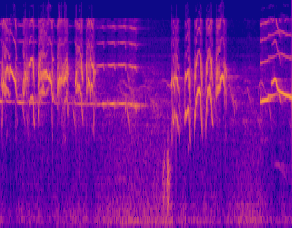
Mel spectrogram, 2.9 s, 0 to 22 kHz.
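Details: {'caption': 'White-rumped shama singing melodiously: loud rapid bursts of high chirped and trilled notes around 4–6k, with clear sustained whistles, a pause, then further chattering phrases and a closing descending whistle.'}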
